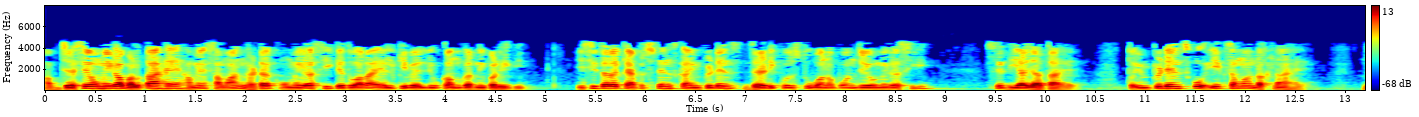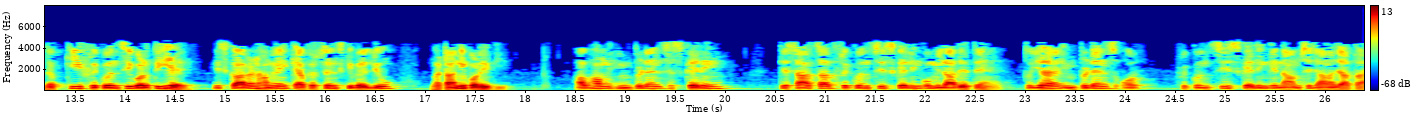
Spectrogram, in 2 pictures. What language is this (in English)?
Hindi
